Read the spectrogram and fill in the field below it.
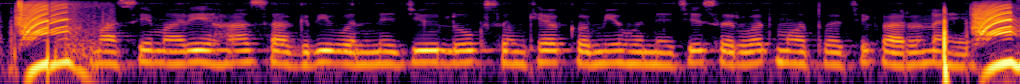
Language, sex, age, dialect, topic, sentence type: Marathi, female, 36-40, Varhadi, agriculture, statement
